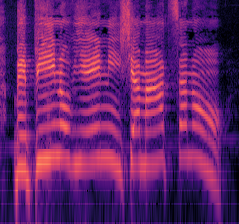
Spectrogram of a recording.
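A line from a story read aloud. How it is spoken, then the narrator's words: Shouting, calling out. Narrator (Italian): gridava chiamando mio padre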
